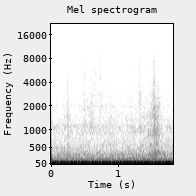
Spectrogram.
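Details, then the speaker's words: 1990 GMC TBI 350 V8, after repairing a bare wire that had it running on seven cylinders: a deep, even rumble in gear with no stumble or skipped beats; normal running in gear. "let me see how this truck feels when it's in gear Oh much better"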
